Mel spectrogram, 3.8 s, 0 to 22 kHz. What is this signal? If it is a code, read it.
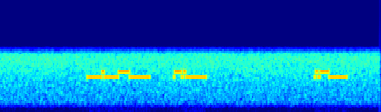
TTY/TDD text telephone tones (45.45 baud Baudot), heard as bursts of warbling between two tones, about 400 Hz shift, 1600 Hz centre, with phone line noise. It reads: THE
